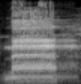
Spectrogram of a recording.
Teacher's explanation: الف مدہ ہے، ایک الف کے برابر کھینچ کر پڑھیں گے۔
